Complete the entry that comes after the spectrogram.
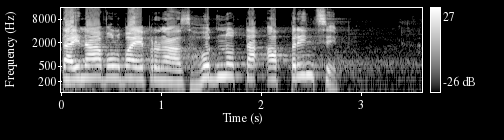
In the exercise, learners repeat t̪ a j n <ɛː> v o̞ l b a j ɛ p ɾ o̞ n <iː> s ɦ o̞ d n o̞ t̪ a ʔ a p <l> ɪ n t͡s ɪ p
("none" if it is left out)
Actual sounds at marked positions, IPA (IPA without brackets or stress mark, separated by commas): aː, aː, ɾ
